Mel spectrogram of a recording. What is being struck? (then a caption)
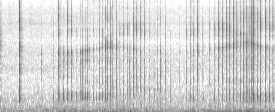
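Hard plastic cassette tape case. A green striped pointed tool taps and traces along the side of a clear, hard, hollow plastic cassette tape case standing at an angle. One sharp tap comes first, then runs of quick, dry, bright clicks with almost no ring. After a brief lull, a denser, steadier stretch of ticking follows, all at a soft level.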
